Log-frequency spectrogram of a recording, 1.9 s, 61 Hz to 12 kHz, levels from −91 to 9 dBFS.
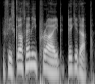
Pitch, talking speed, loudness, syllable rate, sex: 150 Hz, 250 wpm, -16 LUFS, 5.7 syllables/s, male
